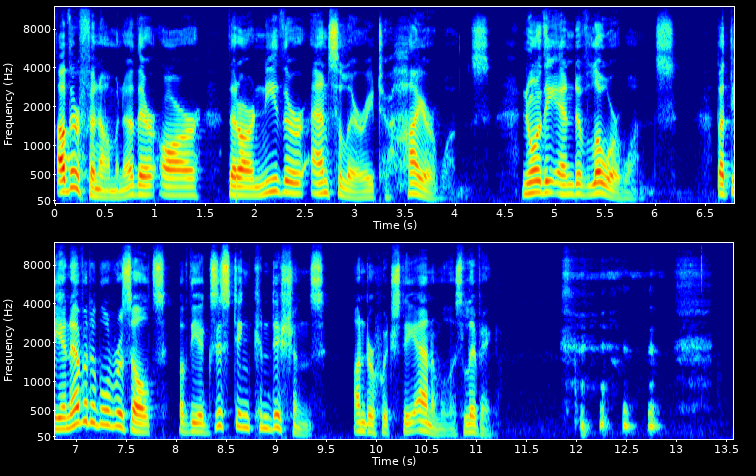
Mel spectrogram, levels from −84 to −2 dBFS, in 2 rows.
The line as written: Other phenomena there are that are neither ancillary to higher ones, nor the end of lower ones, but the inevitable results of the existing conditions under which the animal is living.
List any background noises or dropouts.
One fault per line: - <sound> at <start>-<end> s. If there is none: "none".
- laugh at 11.9-13.4 s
